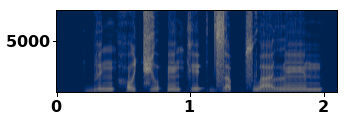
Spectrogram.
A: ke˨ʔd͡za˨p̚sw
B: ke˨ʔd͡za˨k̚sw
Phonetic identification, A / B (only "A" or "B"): A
